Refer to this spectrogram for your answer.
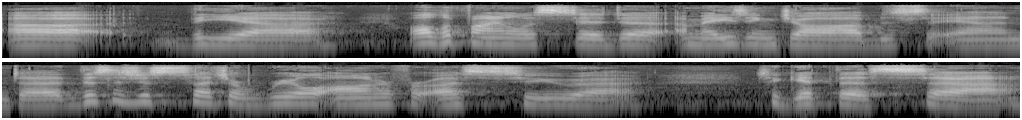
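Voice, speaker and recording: Speaking at a fairly slow pace, a woman with a Texas accent uses a medium pitch and ordinary pitch variation. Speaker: award winner, co-op communicator. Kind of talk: acceptance speech. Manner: halting, many fillers.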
